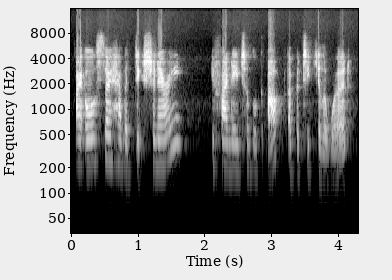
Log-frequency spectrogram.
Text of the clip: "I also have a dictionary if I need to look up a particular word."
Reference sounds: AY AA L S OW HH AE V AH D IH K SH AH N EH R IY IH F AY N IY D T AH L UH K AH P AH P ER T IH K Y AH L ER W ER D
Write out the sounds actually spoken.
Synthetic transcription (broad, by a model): AY AA L S OW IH V AH D IH K SH AH N EH R IY IH F AY N IY D T AH L UH K AH P AH P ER T IH K Y L ER W ER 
